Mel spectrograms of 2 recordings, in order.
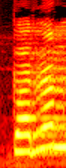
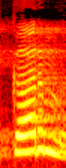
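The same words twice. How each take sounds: First: करम with a full vowel after र, ka-ram; wrong करम. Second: कर्म with the र joined straight onto म, no vowel between; correct कर्म. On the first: Teacher showing pupils the wrong way: करम, vowel slipped in. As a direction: split करम into three open syllables. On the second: Teacher showing pupils the right way: कर्म, no extra vowel. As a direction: say कर्म as one tight cluster, kərm. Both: Shown as a demonstration. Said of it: "करम नहीं".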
